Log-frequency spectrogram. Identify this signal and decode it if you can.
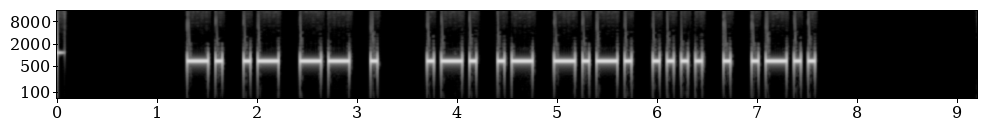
Morse code, heard as a keyed tone, about 17 wpm, 700 Hz. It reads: NAME RACHEL
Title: Practice QSO - Exchange 1 - Beginning - 17wpm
